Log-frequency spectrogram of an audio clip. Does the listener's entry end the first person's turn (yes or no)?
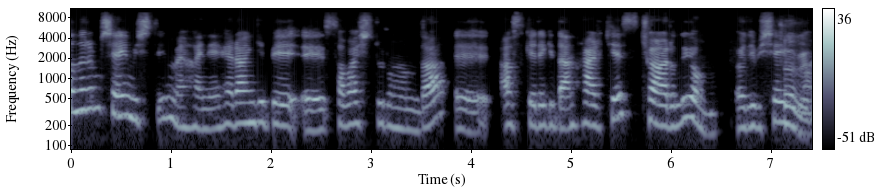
yes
